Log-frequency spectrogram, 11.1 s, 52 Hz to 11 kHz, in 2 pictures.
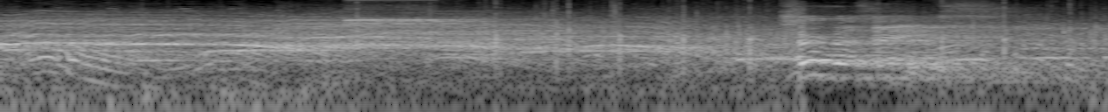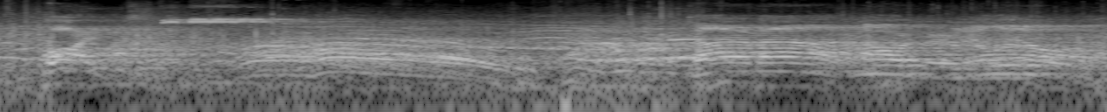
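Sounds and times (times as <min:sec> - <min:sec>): voices in a gymnasium: 0:00.0 - 0:11.0.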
